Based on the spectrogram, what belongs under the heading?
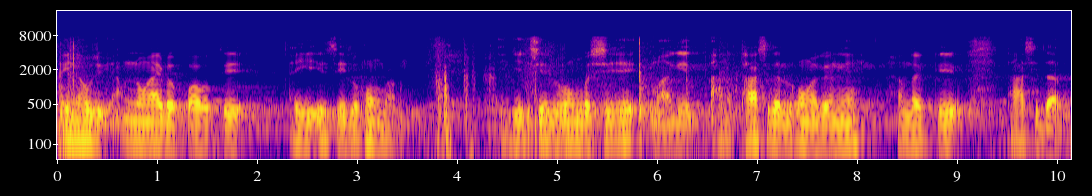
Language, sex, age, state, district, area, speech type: Manipuri, male, 18-30, Manipur, Kakching, rural, spontaneous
